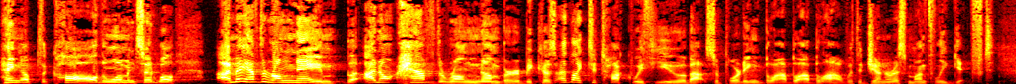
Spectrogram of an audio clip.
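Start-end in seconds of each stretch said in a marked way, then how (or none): none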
